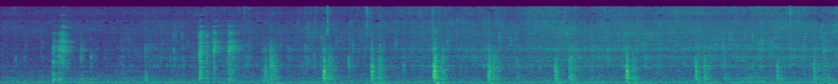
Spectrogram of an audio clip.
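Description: Blended garlic, onion and ginger paste frying in hot oil in a wok, stirred with a wooden spatula that knocks and scrapes against the pan. The sizzle grows louder about halfway through as the paste heats.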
